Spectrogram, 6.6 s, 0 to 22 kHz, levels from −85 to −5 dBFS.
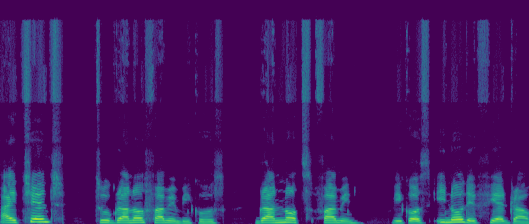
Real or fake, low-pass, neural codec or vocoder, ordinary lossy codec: real; none; none; none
